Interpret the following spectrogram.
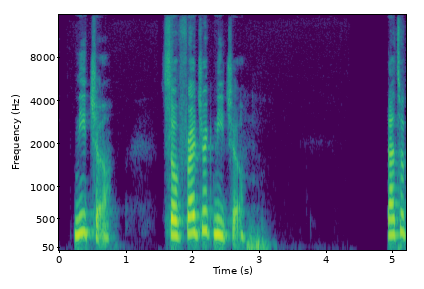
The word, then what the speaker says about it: Nietzsche: second one was the second search it was pronunciation for the word Nietzsche Nietzsche so Frederick Nietzsche that's what came up with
